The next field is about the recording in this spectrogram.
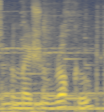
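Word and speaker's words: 梅酒ロック: Umeshu on the rocks. Pronounced umeshu roku.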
